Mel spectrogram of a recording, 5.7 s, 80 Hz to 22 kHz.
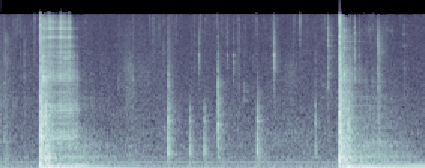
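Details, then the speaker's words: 2000 Chevy Venture minivan, driver's-side front strut with a failed upper bearing mount. Two deep, heavy clunks about four seconds apart as the front end is loaded, from the spring binding. "A lot of people describe, you know, I'm having a suspension problem and it's a thunking or it's a clicking or a banging or whatever."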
